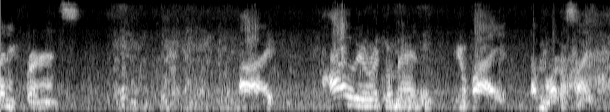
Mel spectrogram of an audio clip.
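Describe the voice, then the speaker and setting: A man's high pitch and lively intonation at a very slow pace, amid noticeable background noise. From Portugal, emigrated young to another country. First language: not English (English is third language). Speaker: motorcycle vlogger. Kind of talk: casual vlog talk. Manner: halting with fillers.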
